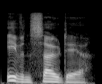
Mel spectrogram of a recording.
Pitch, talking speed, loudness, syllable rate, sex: 110 Hz, 175 wpm, -16 LUFS, 4.8 syllables/s, male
